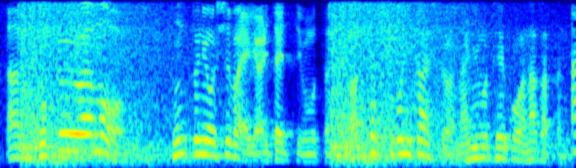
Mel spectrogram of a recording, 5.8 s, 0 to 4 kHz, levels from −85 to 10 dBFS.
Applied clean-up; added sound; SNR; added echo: none; Thunder; 6 dB; none.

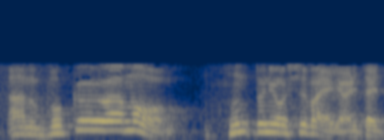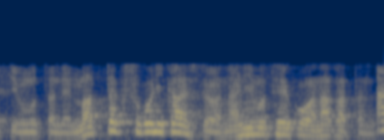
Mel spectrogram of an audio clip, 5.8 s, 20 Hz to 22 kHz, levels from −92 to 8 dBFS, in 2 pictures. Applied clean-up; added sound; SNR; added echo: none; none; none; none.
